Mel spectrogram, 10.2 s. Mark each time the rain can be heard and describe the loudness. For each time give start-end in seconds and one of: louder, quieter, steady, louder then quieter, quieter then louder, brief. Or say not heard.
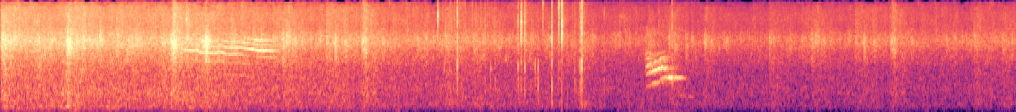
0.0-10.1 quieter.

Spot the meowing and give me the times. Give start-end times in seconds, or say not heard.
2.0-2.8, 6.2-7.0.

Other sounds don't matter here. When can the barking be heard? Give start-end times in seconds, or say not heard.
not heard.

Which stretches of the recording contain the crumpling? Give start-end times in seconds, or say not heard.
4.3-6.0.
